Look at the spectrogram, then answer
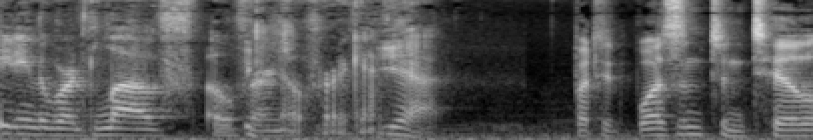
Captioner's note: haltingly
